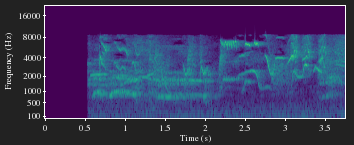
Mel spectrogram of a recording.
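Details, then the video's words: Oriental magpie-robin of the Indonesian type, singing while dancing and fanning its tail; after a brief silence, a dense, continuous run of mixed whistles and rasping notes gives way to sharp, rising and falling whistled phrases. "Choè Than Indo hót múa xoè"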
